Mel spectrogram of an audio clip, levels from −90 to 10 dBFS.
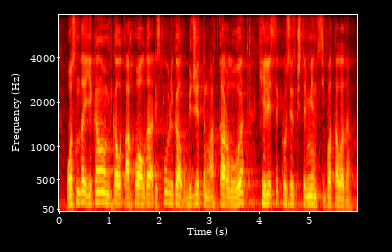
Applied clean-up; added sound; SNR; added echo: none; none; none; none.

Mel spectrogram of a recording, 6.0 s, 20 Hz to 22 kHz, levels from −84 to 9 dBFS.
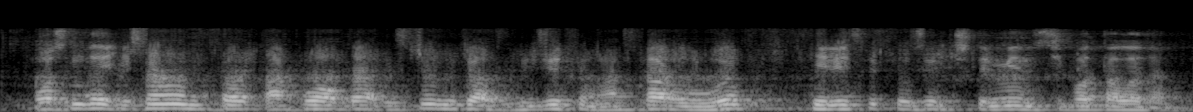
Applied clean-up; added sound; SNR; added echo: neural separator model SepFormer DNS4.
